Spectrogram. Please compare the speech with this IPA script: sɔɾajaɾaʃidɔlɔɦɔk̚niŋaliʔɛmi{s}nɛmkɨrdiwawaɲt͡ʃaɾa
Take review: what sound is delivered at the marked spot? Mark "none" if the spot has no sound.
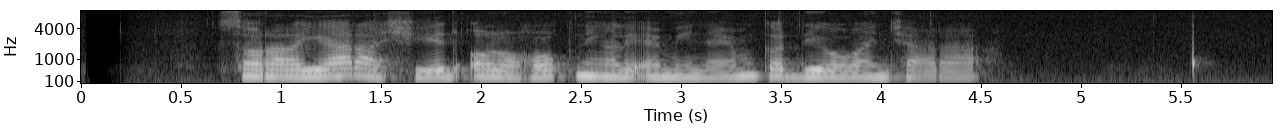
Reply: none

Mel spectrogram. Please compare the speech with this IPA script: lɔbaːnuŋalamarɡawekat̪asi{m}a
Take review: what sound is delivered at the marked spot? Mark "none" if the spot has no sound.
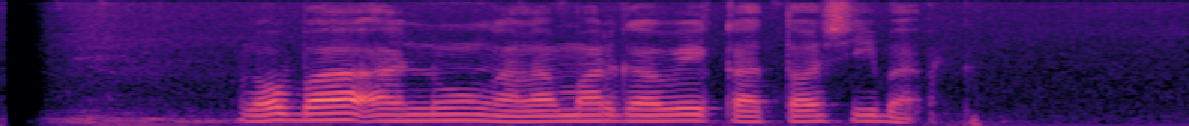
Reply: b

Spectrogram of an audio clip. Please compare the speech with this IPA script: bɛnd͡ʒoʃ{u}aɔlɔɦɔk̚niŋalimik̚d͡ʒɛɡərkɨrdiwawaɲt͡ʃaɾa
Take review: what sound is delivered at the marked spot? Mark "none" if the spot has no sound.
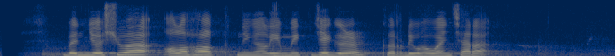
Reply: u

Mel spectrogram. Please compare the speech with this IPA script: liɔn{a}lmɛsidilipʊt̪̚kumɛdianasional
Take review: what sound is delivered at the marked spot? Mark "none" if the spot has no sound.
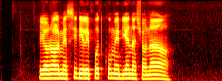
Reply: a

